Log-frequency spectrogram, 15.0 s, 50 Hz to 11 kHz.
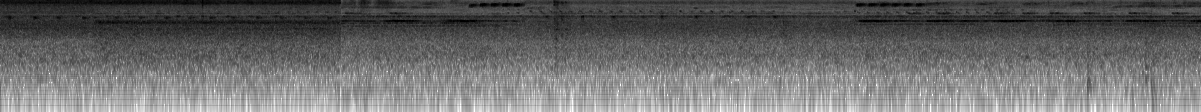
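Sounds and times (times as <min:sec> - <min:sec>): insect high trill: 0:00.0 - 0:06.6
insect quick chirps: 0:00.0 - 0:15.0.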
